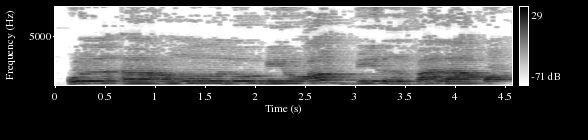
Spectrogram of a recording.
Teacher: Al-falaq, di akhir qalqalah dan dia mufakhamah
